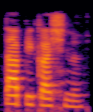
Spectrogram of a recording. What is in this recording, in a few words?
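"тапикасьны", Komi, female; audio dict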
